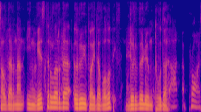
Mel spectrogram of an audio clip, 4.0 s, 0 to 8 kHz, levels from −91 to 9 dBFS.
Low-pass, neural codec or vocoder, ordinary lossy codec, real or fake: none; codec, 16 kHz, 4.8 kbps, FACodec; none; fake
